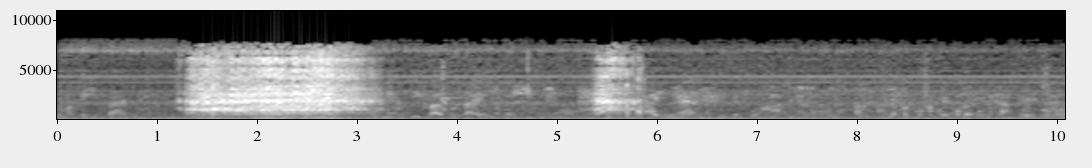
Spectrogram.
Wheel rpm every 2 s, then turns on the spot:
40, 70, 10, 0, 0.
none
